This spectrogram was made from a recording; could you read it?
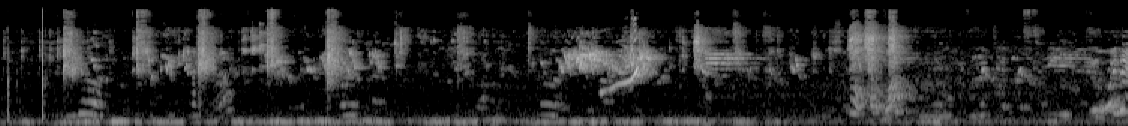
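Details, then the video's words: Pair of pet talking parrots: a busy run of short sharp chirps, squeaks and one rising whistled slide, with rough speech-like chatter in between, over a steady low hum throughout. "TALKING PARROT"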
